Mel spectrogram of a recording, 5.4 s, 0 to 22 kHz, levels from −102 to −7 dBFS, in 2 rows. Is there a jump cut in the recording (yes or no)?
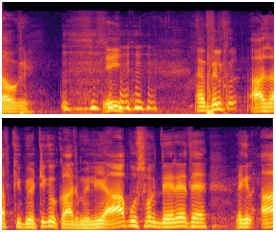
yes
